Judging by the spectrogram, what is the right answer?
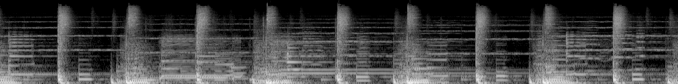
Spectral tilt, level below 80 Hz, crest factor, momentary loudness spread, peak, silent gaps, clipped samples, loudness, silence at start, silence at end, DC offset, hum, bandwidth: -5 dB/octave; -20 dBFS; 14 dB; 10 LU; 0 dBFS; none; under 0.1%; -16 LUFS; 0 s; 0 s; under 0.1%; none; 17.5 kHz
